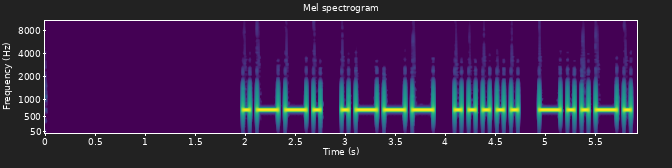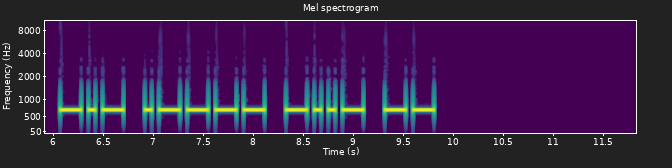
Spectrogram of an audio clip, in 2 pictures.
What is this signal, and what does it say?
Morse code, heard as a keyed tone, about 17 wpm, 700 Hz. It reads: PJ5/K1XM
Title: Call Signs Repeated 3x - 17wpm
